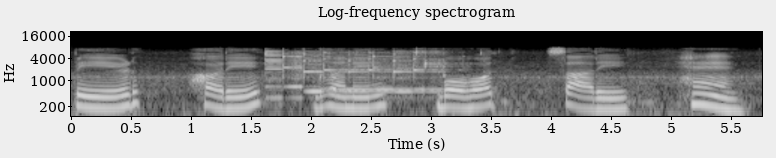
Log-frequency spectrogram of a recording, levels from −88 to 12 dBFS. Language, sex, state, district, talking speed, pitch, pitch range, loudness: Hindi, female, Chandigarh, Chandigarh, 60 wpm, 180 Hz, 170-200 Hz, -13 LUFS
